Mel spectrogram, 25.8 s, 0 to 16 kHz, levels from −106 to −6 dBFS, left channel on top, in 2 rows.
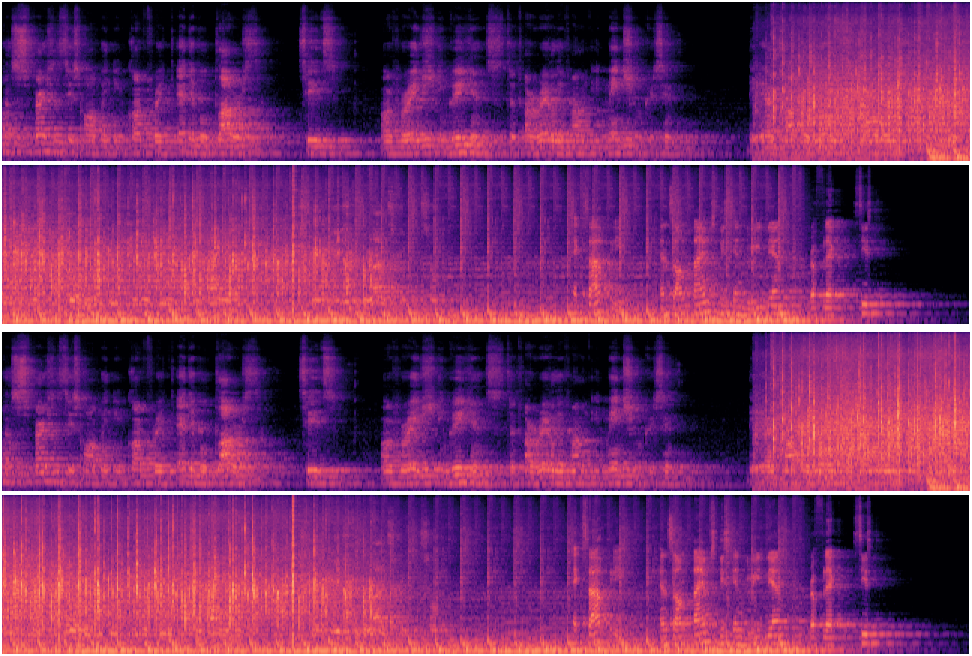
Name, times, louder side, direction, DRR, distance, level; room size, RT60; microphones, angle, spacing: voice 1, 0.0-3.4 4.0-4.4 5.1-9.0 10.0-13.4 13.7-16.1 16.8-18.8, right 1 dB, 20° right, -6 dB, 4.2 m, -42 dB
Applause, 10.0-18.2 18.5-18.6, right 5 dB, 75° right, 0.8 m, -31 dB
sound 1, 12.3-23.6, equal, 15° left, 1.9 m, -35 dB
voice 2, 20.5-21.2 21.7-23.4 23.7-24.0 24.3-24.5, right 2 dB, 50° right, 5 dB, 1.2 m, -38 dB
19.0 x 17.0 x 3.6 m, 1.5 s
head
